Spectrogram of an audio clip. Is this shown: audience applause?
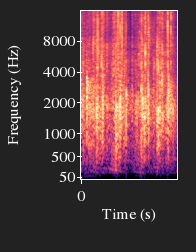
yes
